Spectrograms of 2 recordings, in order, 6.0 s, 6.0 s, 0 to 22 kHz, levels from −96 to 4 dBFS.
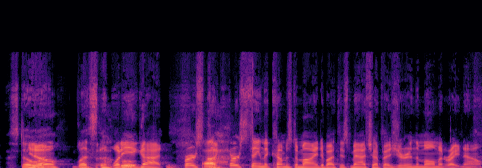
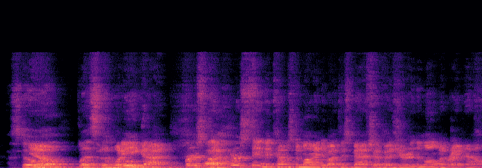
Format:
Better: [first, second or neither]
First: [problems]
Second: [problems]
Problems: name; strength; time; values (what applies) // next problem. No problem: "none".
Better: first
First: none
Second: room echo; noticeable; dies away in 0.5 s // off-mic speech; far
